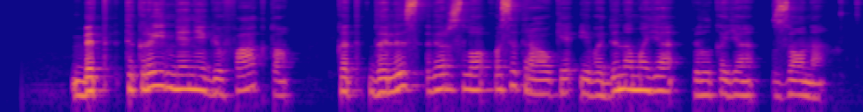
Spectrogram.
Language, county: Lithuanian, Alytus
